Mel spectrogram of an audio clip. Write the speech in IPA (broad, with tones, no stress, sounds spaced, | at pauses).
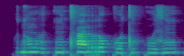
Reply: d ũ˦ β ɪ˨ k ĩ˦ tʰ ã˦ r o˦˨ k o˨ t i˨ kʷ i˨ z ĩ˦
